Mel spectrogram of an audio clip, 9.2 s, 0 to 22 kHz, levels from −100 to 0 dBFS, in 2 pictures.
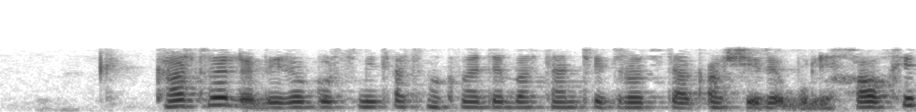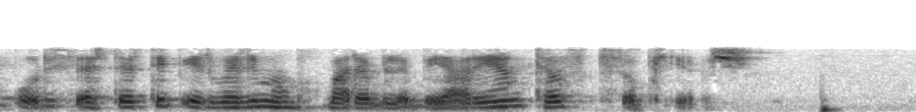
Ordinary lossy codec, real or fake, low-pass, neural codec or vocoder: Opus, 64 kbps; real; 3.6 kHz; none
